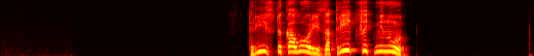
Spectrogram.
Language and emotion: Russian, angry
